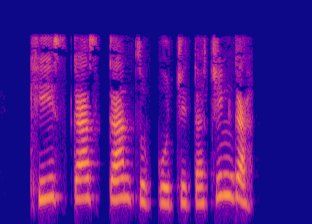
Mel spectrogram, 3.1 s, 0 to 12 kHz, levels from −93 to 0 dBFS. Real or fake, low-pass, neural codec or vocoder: real; 7.2 kHz; none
